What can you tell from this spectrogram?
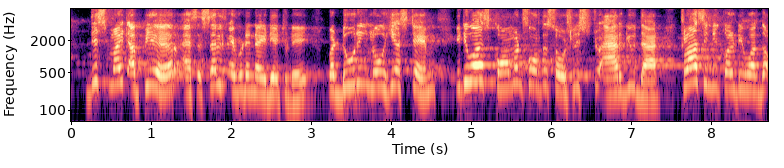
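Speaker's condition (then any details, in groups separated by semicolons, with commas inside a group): No condition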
